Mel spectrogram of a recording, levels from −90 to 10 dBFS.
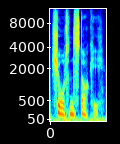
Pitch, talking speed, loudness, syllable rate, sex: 145 Hz, 160 wpm, -17 LUFS, 4.0 syllables/s, male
